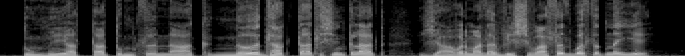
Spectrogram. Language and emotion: Marathi, disgusted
